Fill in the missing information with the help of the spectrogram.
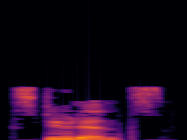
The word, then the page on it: students: British English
